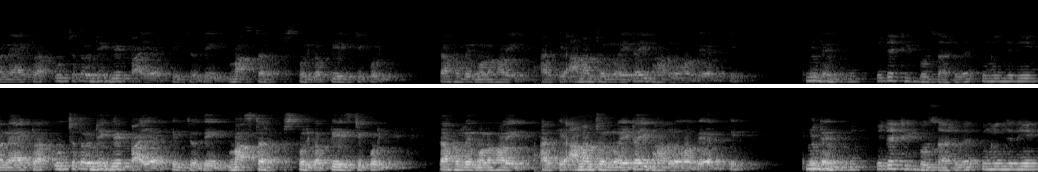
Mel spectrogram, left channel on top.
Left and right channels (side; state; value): left; quieter; 18.0 dB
